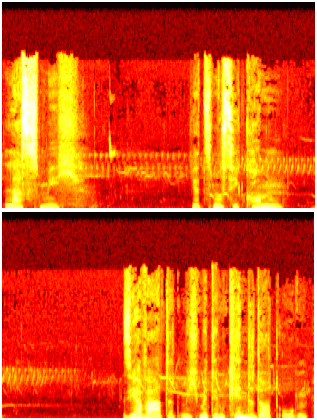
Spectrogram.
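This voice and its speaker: A woman's voice: on the high side, unhurried. An actress playing a devoted, self-denying young woman in a German radio play, earnest and pleading in formal literary speech. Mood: urgent pleading.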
